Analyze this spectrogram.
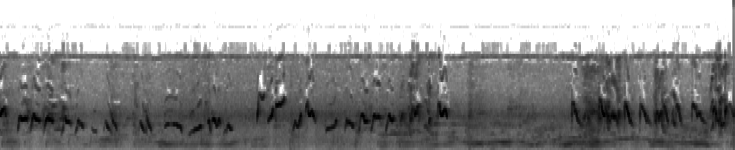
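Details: White-eye singing ahead of a contest in which it took a triple win; fast, high, twittering phrases of sharp rising and falling notes, a brief pause near five seconds, then renewed bursts, with faint talk behind.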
